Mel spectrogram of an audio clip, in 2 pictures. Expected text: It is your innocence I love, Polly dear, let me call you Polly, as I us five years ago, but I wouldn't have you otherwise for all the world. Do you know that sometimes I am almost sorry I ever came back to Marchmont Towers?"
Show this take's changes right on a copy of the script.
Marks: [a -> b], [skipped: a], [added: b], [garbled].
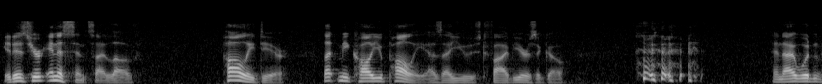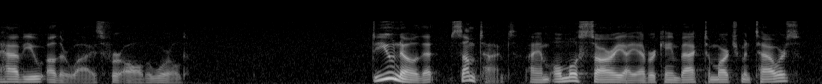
It is your innocence I love, Polly dear, let me call you Polly, as I [us -> used] five years ago, [but -> and] I wouldn't have you otherwise for all the world. Do you know that sometimes I am almost sorry I ever came back to Marchmont Towers?"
